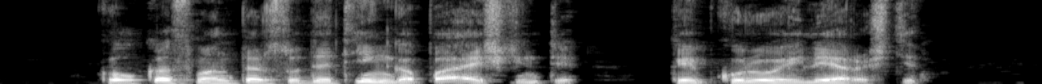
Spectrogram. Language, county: Lithuanian, Klaipėda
